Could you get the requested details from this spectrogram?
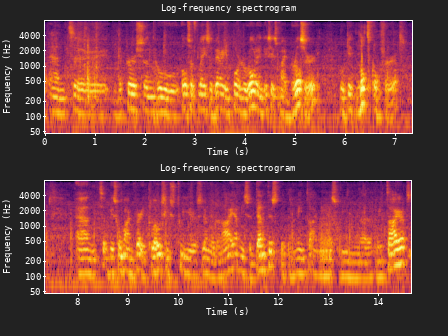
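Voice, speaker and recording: Loudness swings widely in this clip, with audible room echo and noticeable background noise. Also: man, medium pitch for a man, ordinary pitch variation, moderate pace. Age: 60s. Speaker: rabbi and lecturer. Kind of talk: lecture. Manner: halting, many fillers.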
